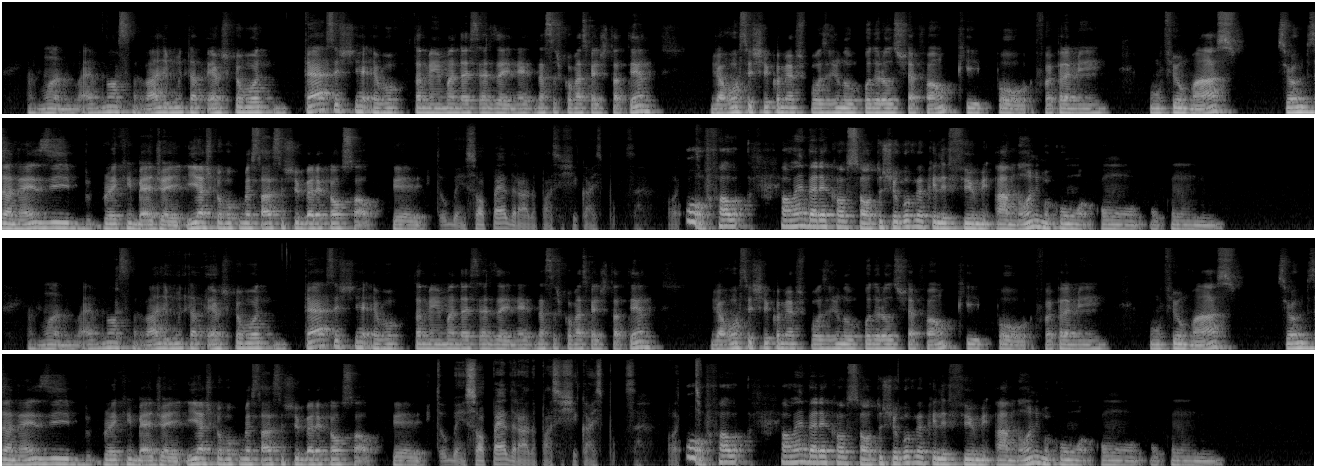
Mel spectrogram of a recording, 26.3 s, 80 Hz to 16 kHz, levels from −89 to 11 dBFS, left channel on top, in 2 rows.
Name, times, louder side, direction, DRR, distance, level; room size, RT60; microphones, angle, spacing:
voice 1, 0.3-6.6 7.1-11.1 11.5-12.4 12.8-17.4 20.0-25.4, left 2 dB, 20° left, 0.4 m, -29 dB
voice 2, 17.5-19.9, right 3 dB, 60° right, 2.4 m, -38 dB
head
